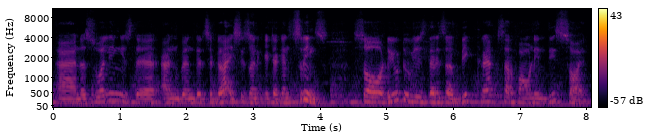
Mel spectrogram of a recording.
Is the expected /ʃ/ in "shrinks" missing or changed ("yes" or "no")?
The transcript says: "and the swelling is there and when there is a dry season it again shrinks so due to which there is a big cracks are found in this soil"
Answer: yes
